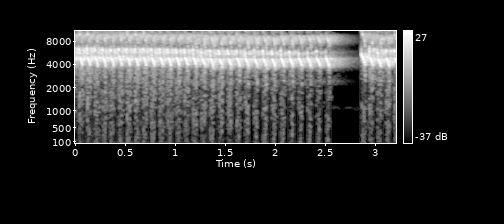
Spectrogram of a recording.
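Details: Brown cililin songbird, master recording for bird training, pouring out a dense high trill of quick buzzy pulses, cut by a short gap before resuming at the same pace.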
